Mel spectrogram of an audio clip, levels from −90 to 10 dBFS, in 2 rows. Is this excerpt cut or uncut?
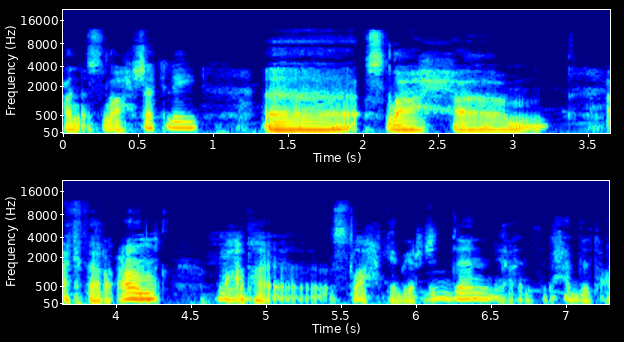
cut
